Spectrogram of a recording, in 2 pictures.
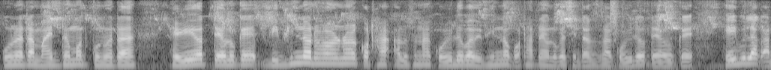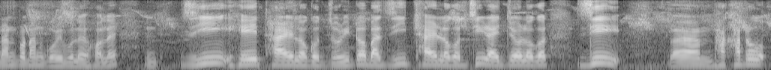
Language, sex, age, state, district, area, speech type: Assamese, male, 18-30, Assam, Charaideo, urban, spontaneous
